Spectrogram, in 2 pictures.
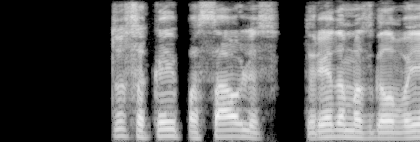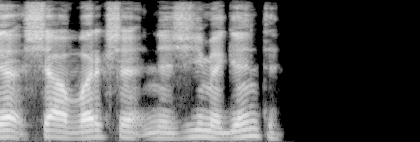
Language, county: Lithuanian, Panevėžys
